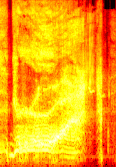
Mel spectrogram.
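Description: A voice imitates someone throwing up, a loud, close, drawn-out retching groan that rises in pitch before breaking off.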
